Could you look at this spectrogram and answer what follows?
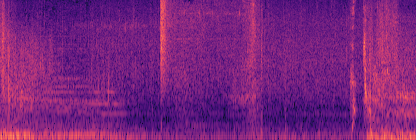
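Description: Confringo fire spell blasts from the Hogwarts Legacy video game: deep booming impacts with a few sharp, bright cracks spaced several seconds apart over a constant low rumble.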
